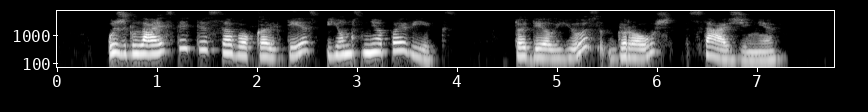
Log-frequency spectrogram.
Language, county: Lithuanian, Šiauliai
